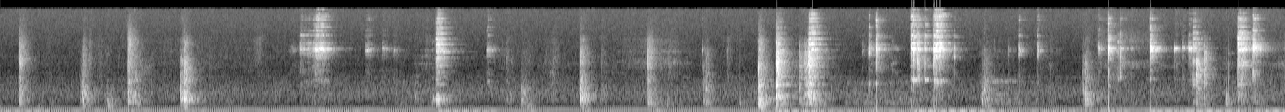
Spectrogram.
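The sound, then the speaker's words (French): A maid sets down a breakfast tray of dishes and cutlery, with repeated bright clinks and clatters of china and metal in irregular bursts, some soft, some sharp, and no voices. “C'est la bonne qui vient apporter le plateau du petit déjeuner.”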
